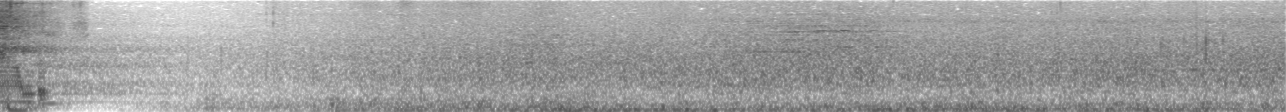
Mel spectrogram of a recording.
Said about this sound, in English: I wonder if you can hear that at all. There's like rolling thunder starting now. The lightning continues. It seems like it's coming from right over my house.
